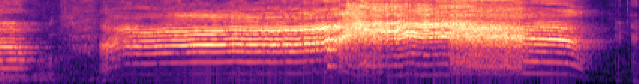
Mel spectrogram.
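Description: Domestic cat yowling in distress while restrained for an injection: one long, drawn-out yowl that starts under a second in, turns harsher in the middle and drops in pitch as it breaks off near the end.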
